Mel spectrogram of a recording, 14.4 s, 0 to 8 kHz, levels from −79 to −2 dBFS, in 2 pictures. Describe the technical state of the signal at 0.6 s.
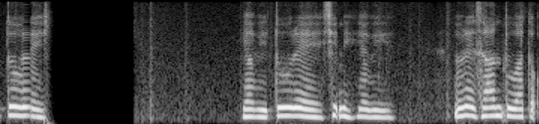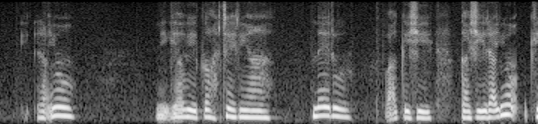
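At 0.6 s the sound smears briefly, as if the last instant were stretched and wobbling, from 0.56 to 0.62 s. This is short concealed packet loss. About 30 ms of audio never reached the decoder in time, and the receiver patched the gap by extending the preceding sound (its pitch if voiced, shaped noise if not) before crossfading onward. Any brief consonant there may be lost.

From 0.62 s the patch does not rejoin real audio. A fading synthetic buzz or hiss carries on, then gives way to silence lasting about 1.05 s, and the sound resumes at 1.82 s with roughly 1.17 s of the original missing. This is a long network dropout, likely caused by an extended stall in which no packets arrived, so the receiver's concealment ran out and it muted the output.

Across the same moment the gain swings by a few decibels as loud sounds come and go, giving a squashed quality. 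This is gain pumping, likely from input gain set too high with a fast limiter or compressor clamping it down on every peak, which pushes soft and loud parts closer together. The room noise sits well beneath the speech, and the G.722 call path keeps everything below 8 kHz.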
